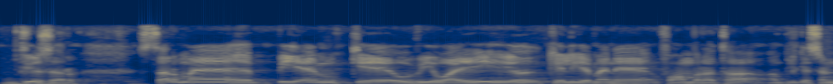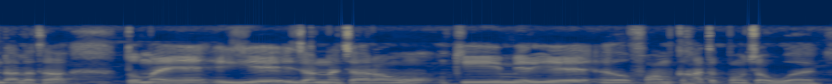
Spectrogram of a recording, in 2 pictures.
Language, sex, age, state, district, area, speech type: Urdu, male, 18-30, Uttar Pradesh, Siddharthnagar, rural, spontaneous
